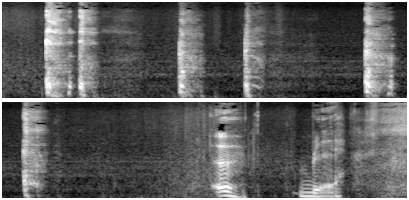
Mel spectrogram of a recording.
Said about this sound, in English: I'm about to cough, so sorry.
